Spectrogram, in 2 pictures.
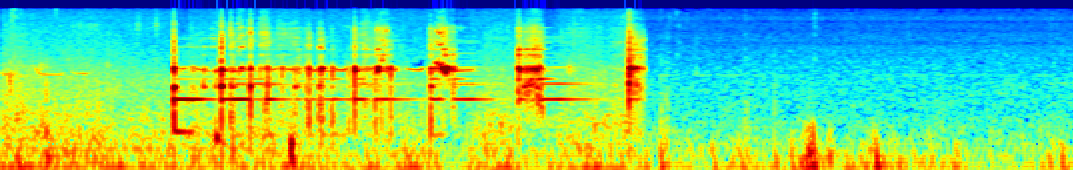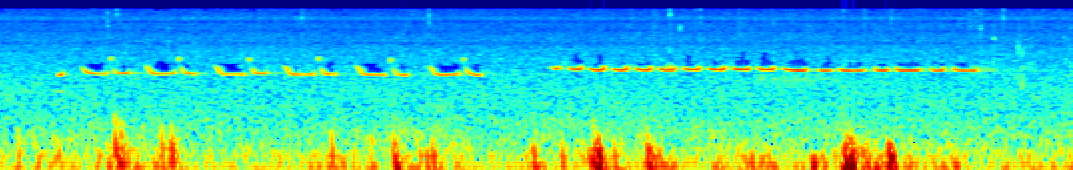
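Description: Birds calling: a series of about eight short falling chirps, then a fast even trill lasting a couple of seconds. Before them comes a louder burst of ringing tones and clinks about three seconds long.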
